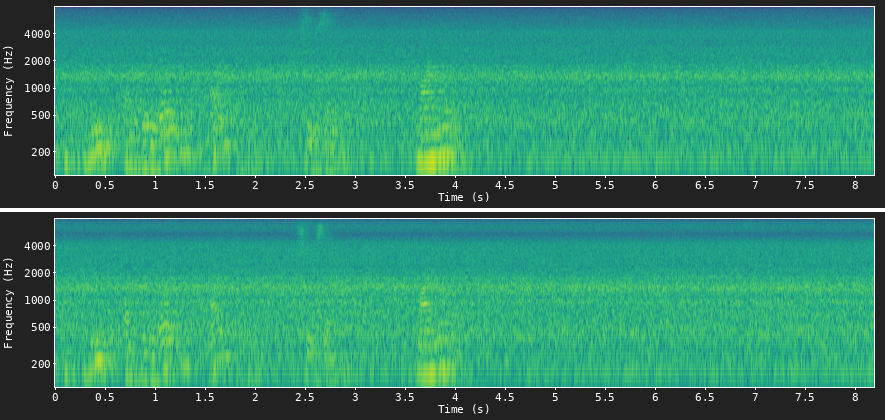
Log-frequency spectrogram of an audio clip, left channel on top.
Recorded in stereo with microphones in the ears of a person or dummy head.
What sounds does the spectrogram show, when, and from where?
0.1 s a man speaking: 65° right (ahead or behind), 6 m; by 4.2 s 45° right (ahead or behind), 5 m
